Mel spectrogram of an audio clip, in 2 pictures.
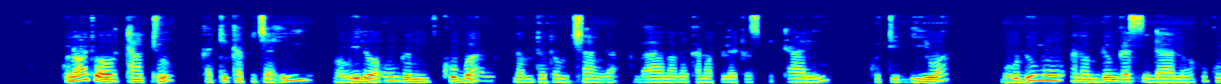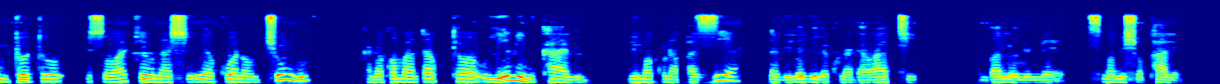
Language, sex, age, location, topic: Swahili, male, 25-35, Kisii, health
